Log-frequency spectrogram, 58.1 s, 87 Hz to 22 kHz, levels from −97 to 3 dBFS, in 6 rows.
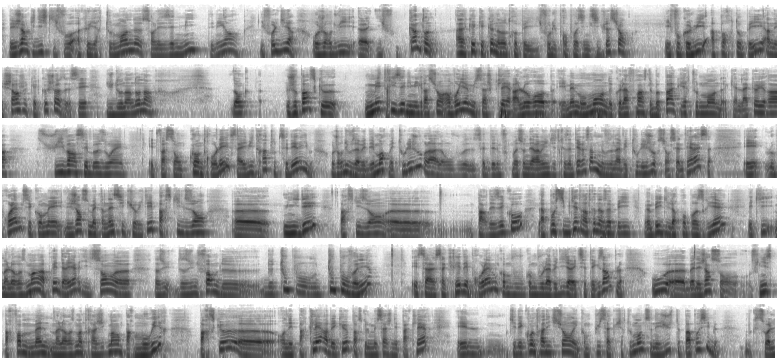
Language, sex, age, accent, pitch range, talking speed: French, male, 20-39, French, 120-165 Hz, 250 wpm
